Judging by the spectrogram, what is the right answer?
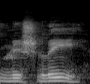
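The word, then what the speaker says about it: משלי: then you have proverbs proverbs is pronounced mishlee in hebrew and it begins with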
